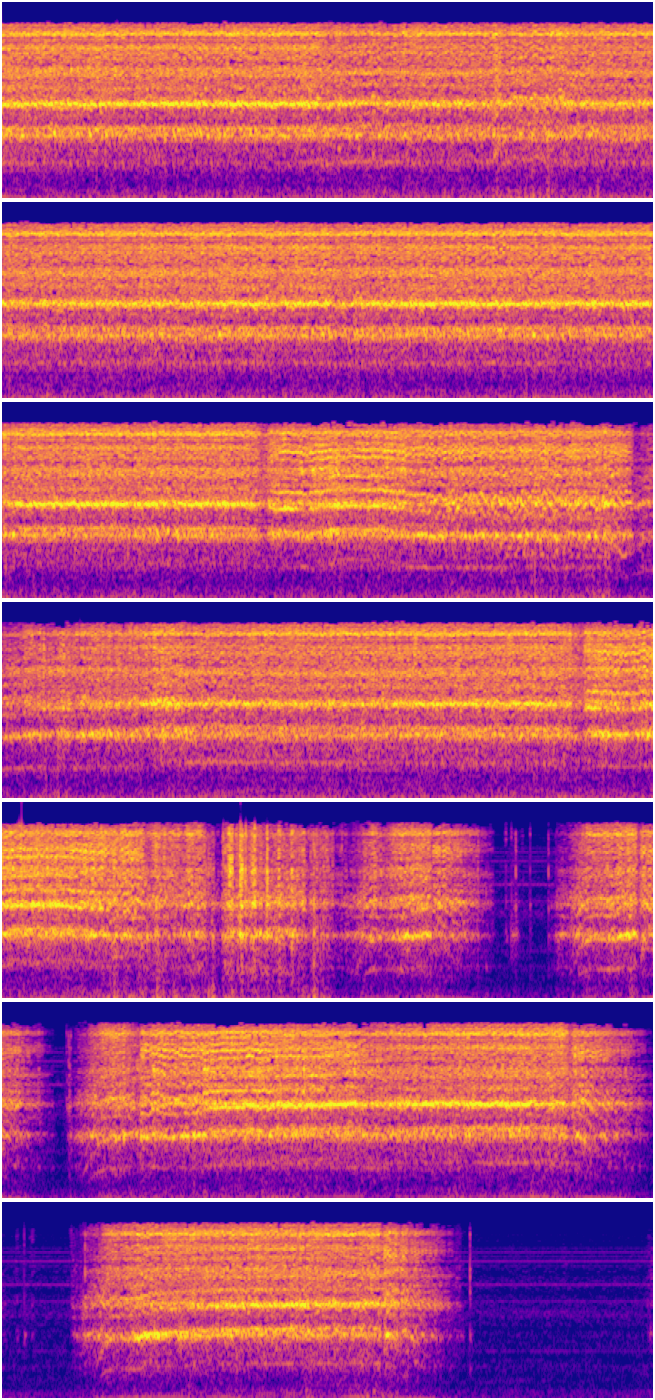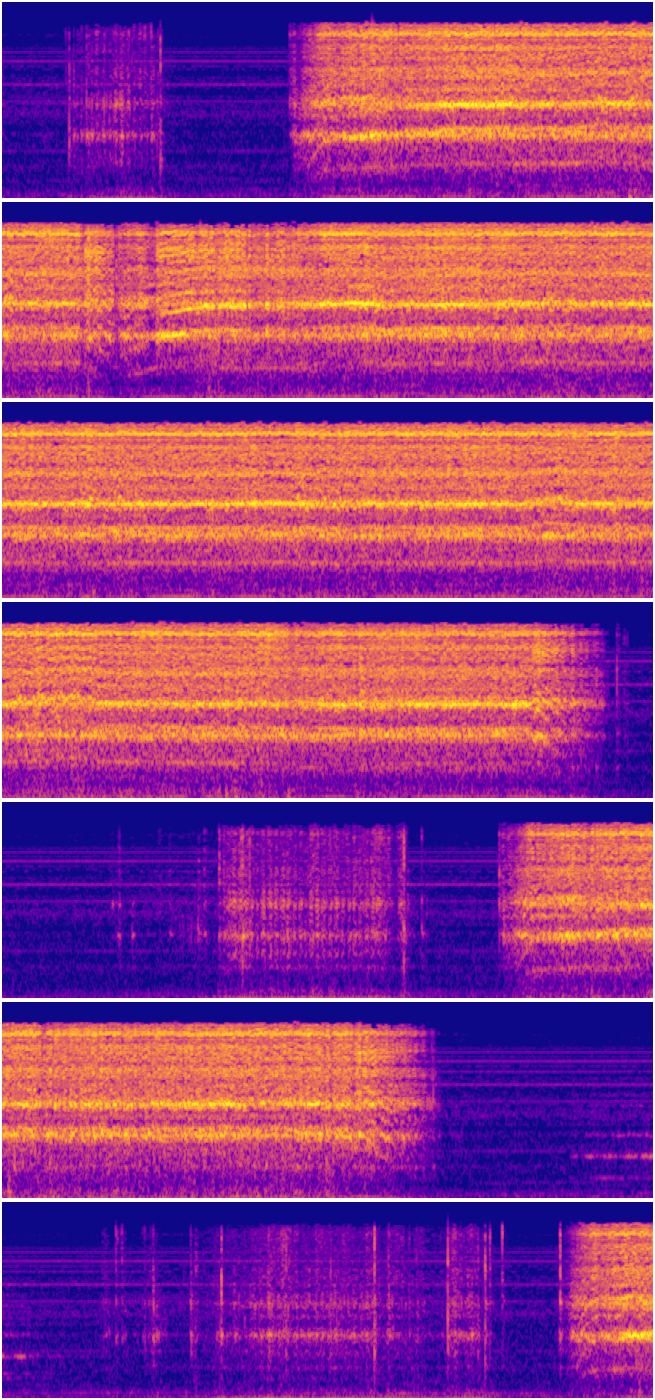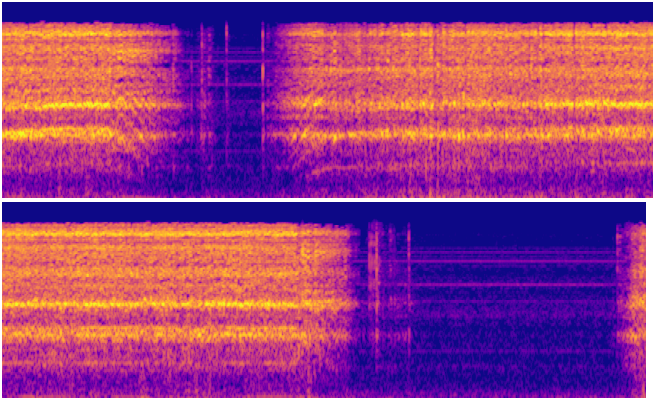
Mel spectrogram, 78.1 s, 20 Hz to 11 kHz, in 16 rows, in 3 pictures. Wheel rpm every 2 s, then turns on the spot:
160, 160, 160, 160, 160, 160, 160, 150, 160, 160, 130, 60, 70, 160, 80, 130, 30, 0, 100, 150, 140, 160, 160, 160, 160, 160, 90, 0, 30, 150, 120, 0, 10, 20, 100, 90, 160, 130, 10.
64-66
